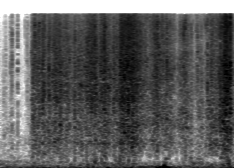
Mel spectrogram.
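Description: Soft crinkling and rustling as shiny gold paper is handled in a child's craft, a steady, quiet, papery crackle that swells slightly and continues without talk.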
